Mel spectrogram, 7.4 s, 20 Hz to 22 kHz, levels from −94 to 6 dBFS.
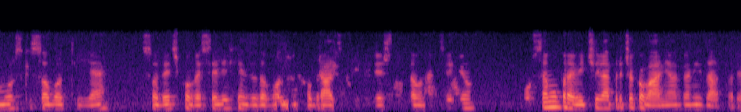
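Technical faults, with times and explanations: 2.78–3.08 s and 3.37–4.64 s, speech suppressed in double talk: the voice dips by about 10 dB, then about 20 dB, likely because the echo canceller ducked everything while both sides talked.
2.85–2.96 s, 3.32–3.58 s, 3.93–4.06 s and 4.25–4.61 s, other side's voice leaking through: faint scraps of a second voice, about 15 to 20 dB down, likely loudspeaker echo the canceller missed.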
